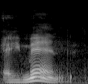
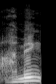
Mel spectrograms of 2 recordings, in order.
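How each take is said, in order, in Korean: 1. 미국식 발음으로 해요. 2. 한국식 발음으로 해요. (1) "그 사람들은 또 아멘 안 하다 에이멘 그래요" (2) "우리가 설교 들을 때 은혜 받으면 뭐예요? 아멘 그러죠?"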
